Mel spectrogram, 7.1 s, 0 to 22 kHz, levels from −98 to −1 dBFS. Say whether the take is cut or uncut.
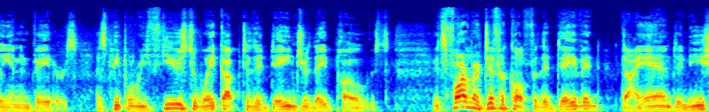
uncut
